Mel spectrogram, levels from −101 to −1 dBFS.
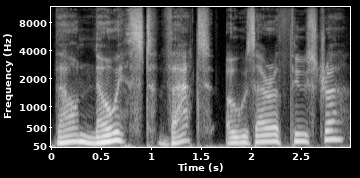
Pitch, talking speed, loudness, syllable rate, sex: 150 Hz, 100 wpm, -17 LUFS, 3.3 syllables/s, male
